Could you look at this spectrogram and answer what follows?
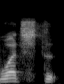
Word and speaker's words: watched: Donc watched avec le T alors du coup, peut-être.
